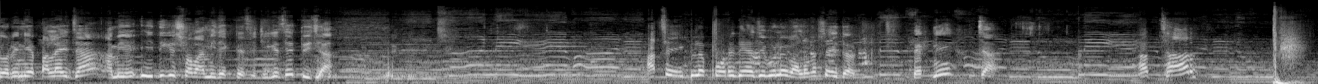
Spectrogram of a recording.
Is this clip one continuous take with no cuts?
no; 1 cut; at 10.8 s

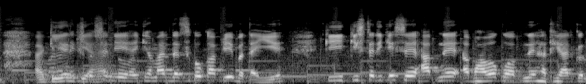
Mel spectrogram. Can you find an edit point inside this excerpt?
yes; 1 cut; at 1.0 s

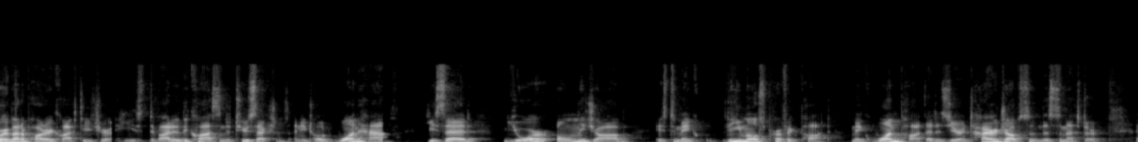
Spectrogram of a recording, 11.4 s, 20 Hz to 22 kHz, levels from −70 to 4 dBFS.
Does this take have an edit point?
yes; 2 cuts; at 1.1 s, 7.1 s

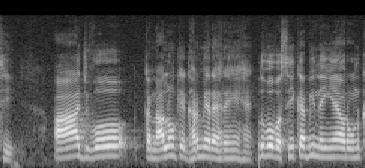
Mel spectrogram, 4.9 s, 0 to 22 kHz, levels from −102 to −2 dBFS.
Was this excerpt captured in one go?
no; 1 cut; at 3.5 s

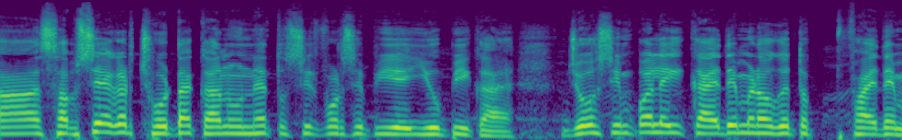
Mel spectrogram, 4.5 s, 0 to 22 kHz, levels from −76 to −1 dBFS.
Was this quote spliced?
no; 0 cuts

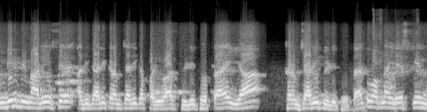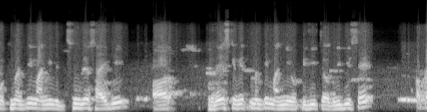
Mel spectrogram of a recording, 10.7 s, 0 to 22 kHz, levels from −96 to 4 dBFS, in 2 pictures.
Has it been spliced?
yes; 1 cut; at 4.9 s

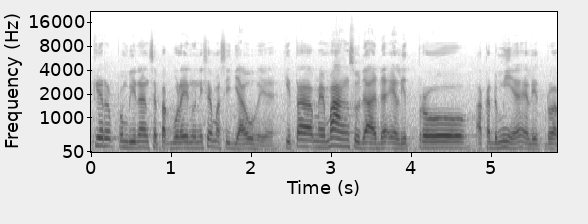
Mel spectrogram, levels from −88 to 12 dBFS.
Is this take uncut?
no; 1 cut; at 2.4 s

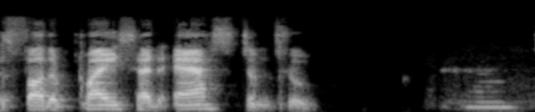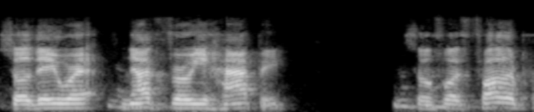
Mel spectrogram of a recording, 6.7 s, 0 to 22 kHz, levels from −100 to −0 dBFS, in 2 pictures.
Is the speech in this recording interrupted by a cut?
no; 0 cuts

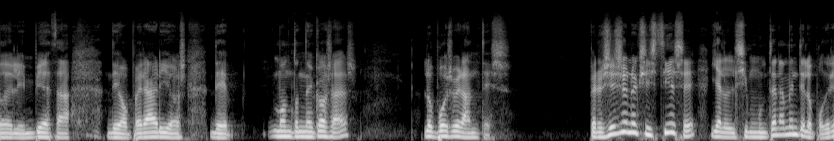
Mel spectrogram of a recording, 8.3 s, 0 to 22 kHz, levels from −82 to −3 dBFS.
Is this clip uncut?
yes; 0 cuts

